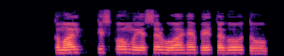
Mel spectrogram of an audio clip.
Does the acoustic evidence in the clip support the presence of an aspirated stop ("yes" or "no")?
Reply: no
